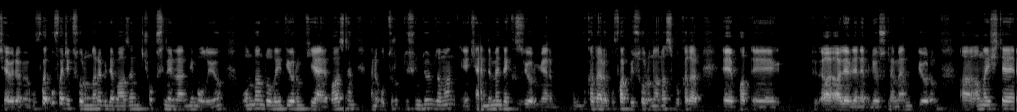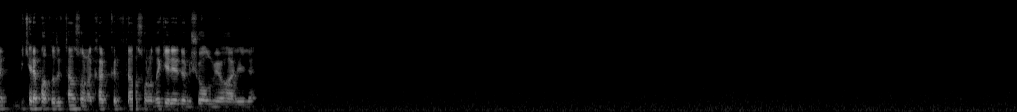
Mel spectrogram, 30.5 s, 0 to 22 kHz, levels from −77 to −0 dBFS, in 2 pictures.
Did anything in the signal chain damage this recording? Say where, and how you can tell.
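Yes. Brief hard-edged dropouts of silence cut into the speech at 5.14–5.18, 7.18–7.21, 15.21–15.24, 17.24–17.29, 19.29 and 25.3 s, always on 2-second boundaries. This is a gap between stream segments at playback: misaligned timestamps leave holes the player pads with silence.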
